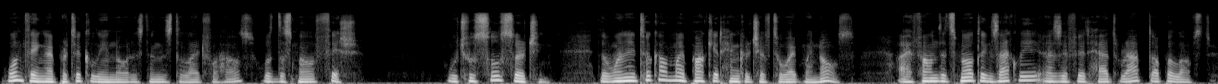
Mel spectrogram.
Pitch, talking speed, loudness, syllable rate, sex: 135 Hz, 210 wpm, -17 LUFS, 5.9 syllables/s, male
